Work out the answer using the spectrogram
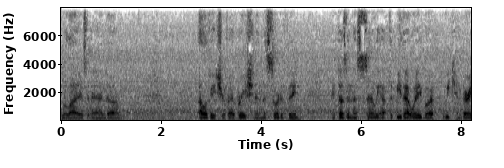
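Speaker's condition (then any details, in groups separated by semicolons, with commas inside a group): No condition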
